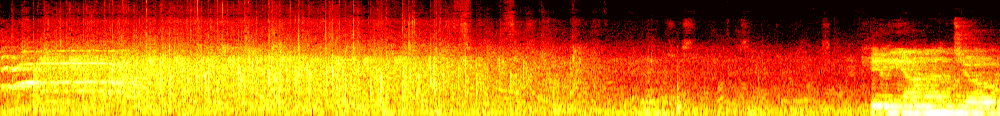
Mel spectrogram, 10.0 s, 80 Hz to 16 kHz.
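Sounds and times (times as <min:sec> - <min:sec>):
audience applause: 0:00.0 - 0:06.0.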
